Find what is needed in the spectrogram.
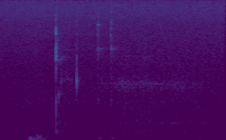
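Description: Near silence with a few faint computer-keyboard clicks, grouped between about half a second and a second in.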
